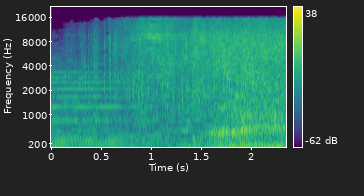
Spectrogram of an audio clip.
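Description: Dramatic film score with held notes, then a loud monstrous roar from an alien symbiote creature starting about one and a half seconds in.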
